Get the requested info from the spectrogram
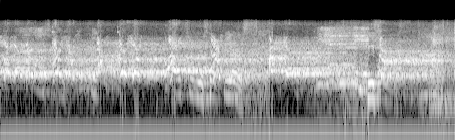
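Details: Percy, a puppy, playing fiercely: a steady run of high, strained yips and whining growls, pitch wavering up and down throughout, with a person's voice heard over the top.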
